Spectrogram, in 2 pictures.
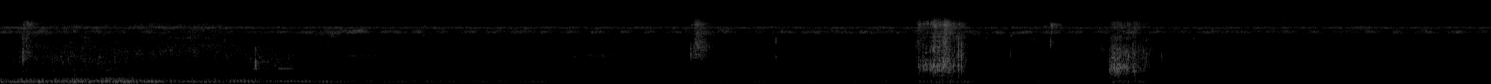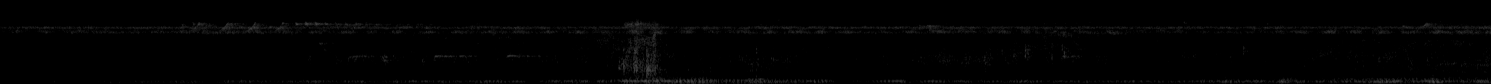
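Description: Steady high-pitched chirring of insects in the background, with a few short, louder noises near the middle.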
